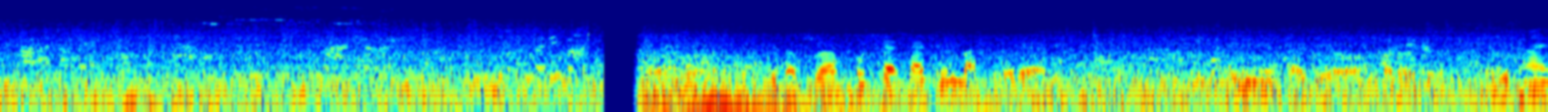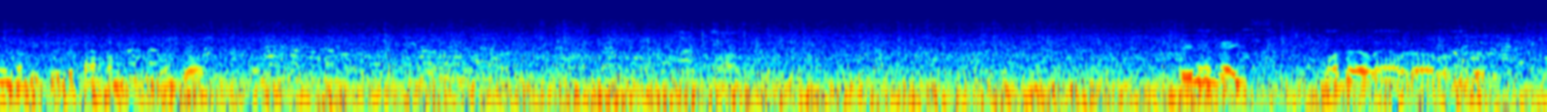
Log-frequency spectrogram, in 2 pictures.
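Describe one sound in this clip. Traffic rumbles past on a wet road.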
